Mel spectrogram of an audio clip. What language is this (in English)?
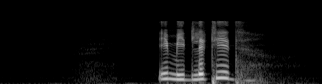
Norwegian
